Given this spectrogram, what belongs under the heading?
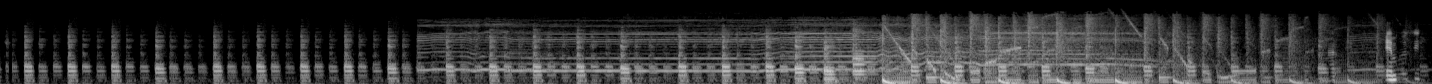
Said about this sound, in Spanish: le voy a pedir al maestro Sune que le ponga música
